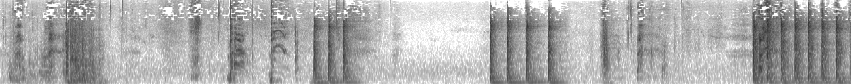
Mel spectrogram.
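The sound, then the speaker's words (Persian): Loud, insistent knocking on the door of a home in rapid bursts of sharp raps, pausing briefly between volleys, with a final fast flurry of hits, by someone wanting to be let in; faint voice traces in the background. “در باز کن، میدونم خونه ای، میدونم هستی، ماشین ده اینجاست.”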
